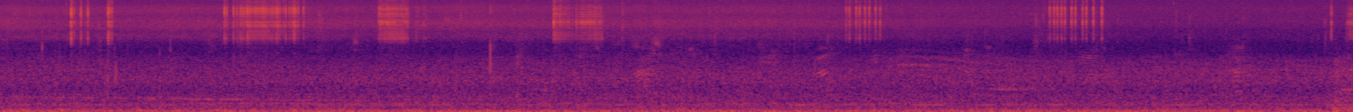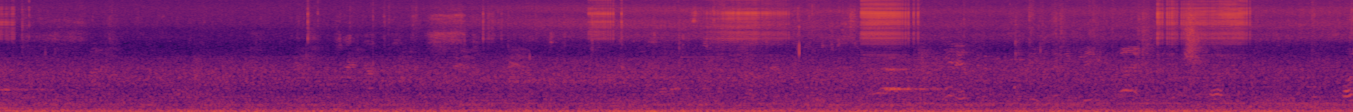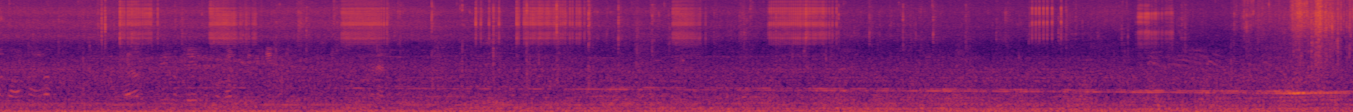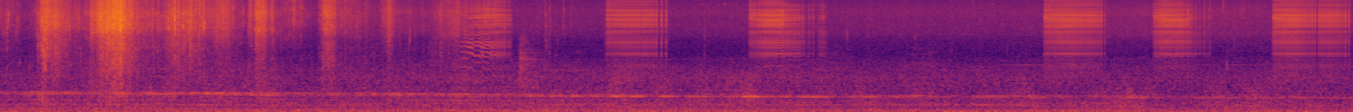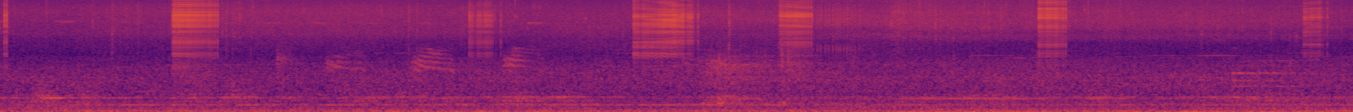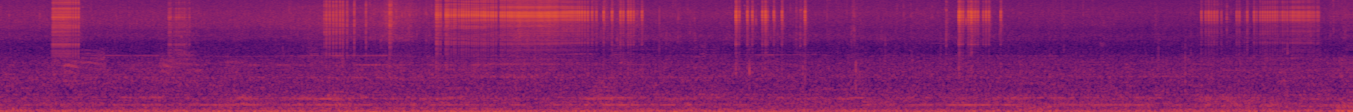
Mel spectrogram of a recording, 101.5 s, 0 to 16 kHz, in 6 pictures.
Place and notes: Berlin, Plänterwald, Spree - moving, various sounds
moving around. various sounds around this spot: the power plant, a squeeking tree, pedestrians and joggers, the rusty big wheel of the abandoned spreepark funfair.
(tech note: SD702 DPA4060 binaural)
